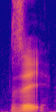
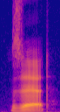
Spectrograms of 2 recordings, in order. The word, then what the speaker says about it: Z: letter Z is pronounced Z however in most other English-speaking countries including the United Kingdom Canada Australia and New Zealand the letter Z is pronounced Zed the bikini swimsuit is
